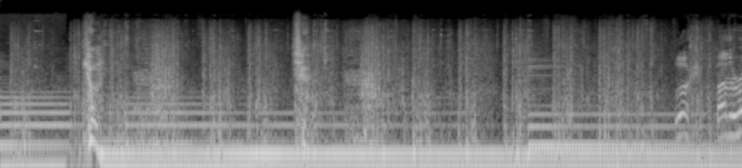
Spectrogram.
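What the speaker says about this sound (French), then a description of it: "Ah, saleté de cheval." Horse hooves clip-clop and a horse whinnies in The Last of Us, set near a ranch, with a steady layered game soundtrack and ambience underneath while someone talks over it.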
